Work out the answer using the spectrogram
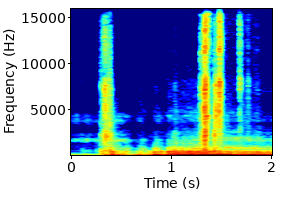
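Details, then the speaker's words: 2015 Fiat Fiorino diesel van after fixing no-start (bad earth strap reconnected, four new glow plugs, oil changed): key jingle, engine fires immediately into steady even low rumble, no warning lights; normal start and idle. "No lights. Starts perfect. Lovely."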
